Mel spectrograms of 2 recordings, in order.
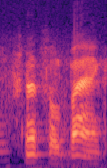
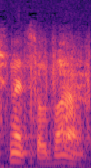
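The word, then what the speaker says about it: Schnitzelbank: pronounced oh pardon me schnitzel bank is a kind of an American uh pronunciation it's schnitzel bankk actually you know what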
